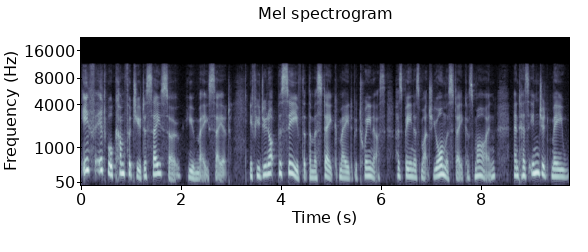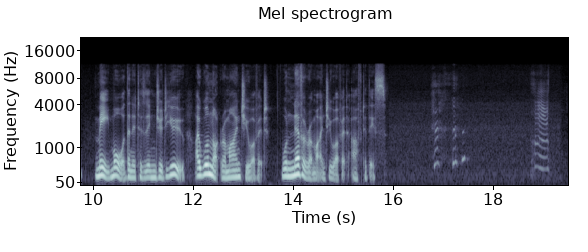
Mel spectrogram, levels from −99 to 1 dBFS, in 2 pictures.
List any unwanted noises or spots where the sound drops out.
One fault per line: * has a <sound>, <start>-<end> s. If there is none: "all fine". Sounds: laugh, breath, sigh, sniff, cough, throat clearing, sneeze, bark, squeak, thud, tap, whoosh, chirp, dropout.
* has a laugh, 16.7-17.5 s
* has a breath, 18.7-19.1 s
